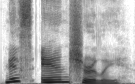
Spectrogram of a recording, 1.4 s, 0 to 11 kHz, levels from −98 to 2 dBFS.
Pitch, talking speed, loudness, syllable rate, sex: 260 Hz, 135 wpm, -15 LUFS, 4.3 syllables/s, female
